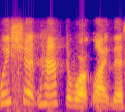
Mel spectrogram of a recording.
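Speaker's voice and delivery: plain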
